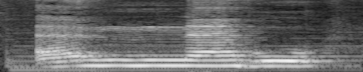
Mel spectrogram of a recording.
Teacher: Wajibul ghunnah, iaitu nun bertasydid. Jadi bila nun yang bertasydid, kita kena dengungkan.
